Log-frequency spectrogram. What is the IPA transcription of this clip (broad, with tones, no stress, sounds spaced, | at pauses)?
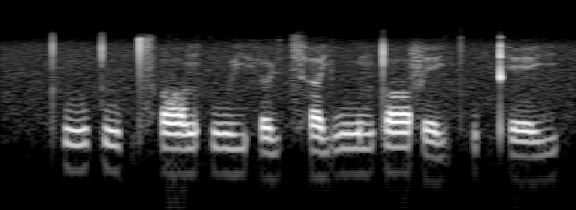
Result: t̪ʰ uː˨˥ t̪ uː˨ p̚ t͡sʰ ɔː˨ n k uː˧ j h ɵ˨˧ ɥ t͡sʰ ɐ˨˧ j w uː˧ m t̪ ɔː˥ f e˨˩ j kʷʰ ɪ˧ k̚ t̪ʰ e˨˧ j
